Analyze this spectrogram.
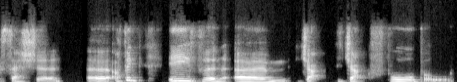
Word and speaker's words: Thorburn: I think even Jack Thorburn, is that how you pronounce his name? Thorburn. That's it.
